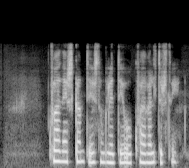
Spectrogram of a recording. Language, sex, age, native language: Icelandic, female, 20-29, Icelandic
